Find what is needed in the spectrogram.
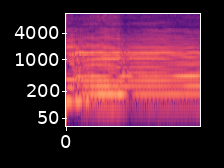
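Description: Double bass played with the bow (arco): one note gives way about half a second in to a lower note that is held steadily.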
